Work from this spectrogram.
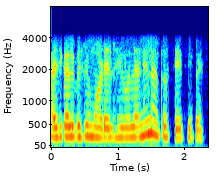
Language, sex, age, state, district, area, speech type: Odia, female, 18-30, Odisha, Boudh, rural, conversation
